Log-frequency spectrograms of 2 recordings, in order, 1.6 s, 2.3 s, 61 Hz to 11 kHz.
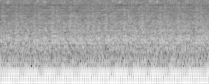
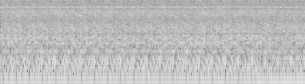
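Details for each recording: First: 2012 Dodge Charger 5.7 Hemi V8 just started after misfire repair, idling with a steady deep hum; lifters quieting as they pump up, no ticking standing out; engine runs healthy. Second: 2012 Dodge Charger 5.7 Hemi idling after swapping coils between cylinders 5 and 3; uneven loping idle with a regular stumble; misfire stays dead on cylinder 5, mechanical problem suspected, compression test next; collapsed intake lifter.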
